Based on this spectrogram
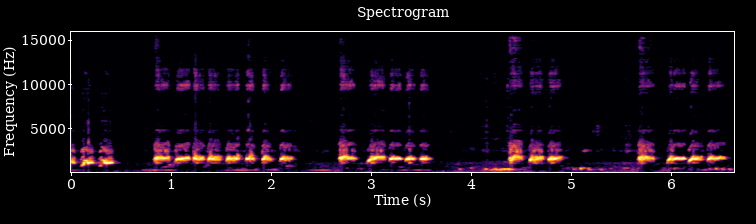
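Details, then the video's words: Murai batu (white-rumped shama) song used as a training lure. Short bursts of five to seven quick, mellow repeated notes, separated by pauses of about one second. "Pancingan Murai Batu Gacor Auto NYAUT cepat RESPON Buat Masteran Burung Murai Agar Gacor Full Isian"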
